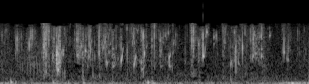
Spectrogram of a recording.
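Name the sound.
water lapping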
